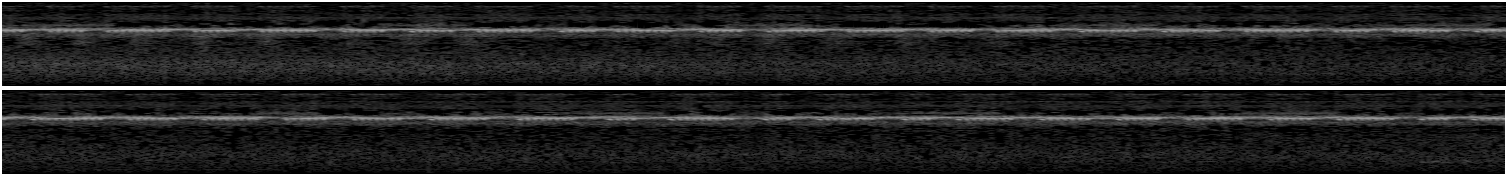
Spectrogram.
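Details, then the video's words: Nature recording of an insect giving a sustained shrill, pulsing trill that holds one high pitch throughout, its rapid beats never pausing, with faint upper harmonics and no other distinct sounds. "Nature Sound of nature sounds scenery L · insect"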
